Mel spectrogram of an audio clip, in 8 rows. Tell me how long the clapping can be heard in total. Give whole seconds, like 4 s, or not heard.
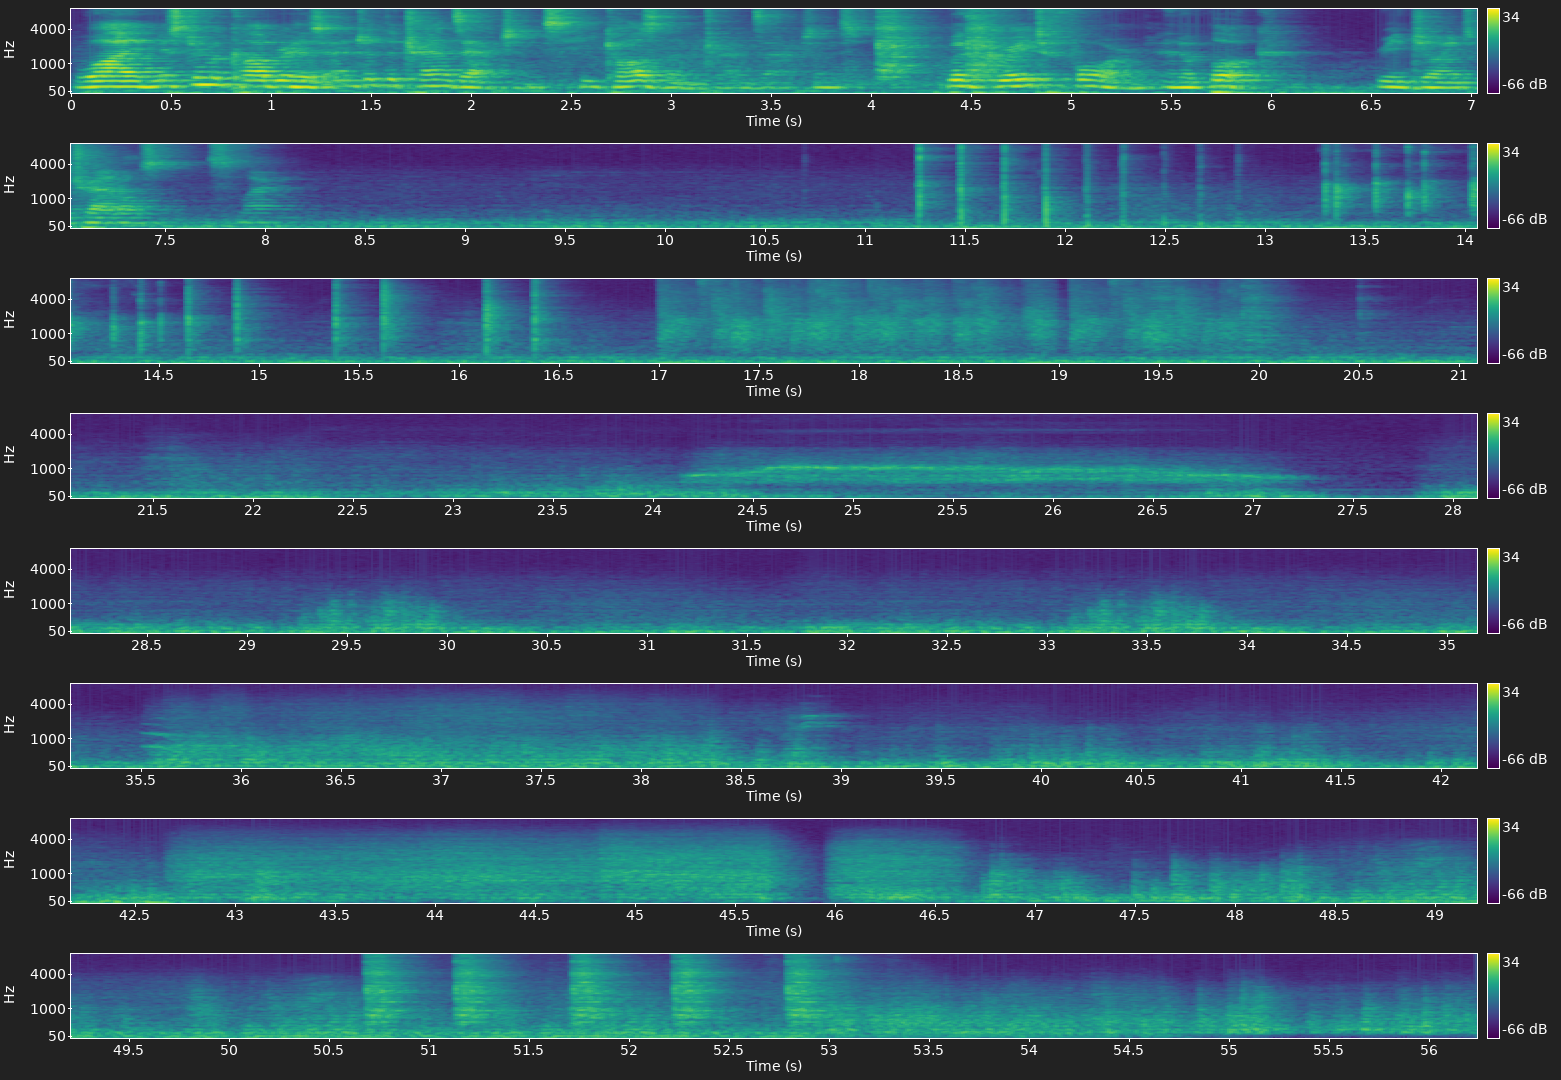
9 s.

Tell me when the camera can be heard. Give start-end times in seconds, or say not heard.
4.0-4.8, 19.4-20.6, 50.6-53.4.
